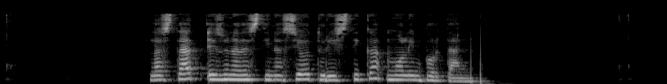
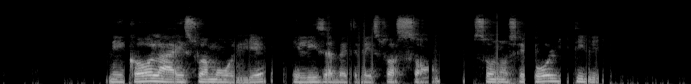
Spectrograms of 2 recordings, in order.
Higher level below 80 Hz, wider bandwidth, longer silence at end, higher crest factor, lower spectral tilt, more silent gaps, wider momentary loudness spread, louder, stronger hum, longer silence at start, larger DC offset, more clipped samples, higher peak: second, -64 dBFS vs -46 dBFS; about the same, 11.5 kHz vs 11 kHz; first, 1.8 s vs 0.9 s; about the same, 22 dB vs 18 dB; second, -3 dB/octave vs -6 dB/octave; second, none vs 4.57-4.63 s; about the same, 12 LU vs 11 LU; about the same, -24 LUFS vs -25 LUFS; neither; first, 1.5 s vs 1.1 s; neither; neither; about the same, -6 dBFS vs -8 dBFS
